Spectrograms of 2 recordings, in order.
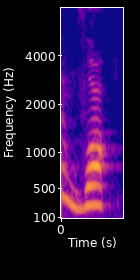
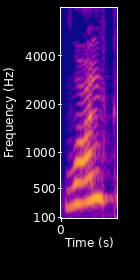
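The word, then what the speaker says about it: walk: यहाँ पे एल क्या है? हमारे स्पेलिंग में तो एल है पर हमारे प्रोनाउंसिएशन में एल नहीं है। हम प्रोनाउंस जब करते हैं ना तो तब हम एल का साउंड नहीं लेंगे क्योंकि एल ये साइलेंट है। तो हम इसे क्या पढ़ेंगे, वॉक पढ़ेंगे।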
